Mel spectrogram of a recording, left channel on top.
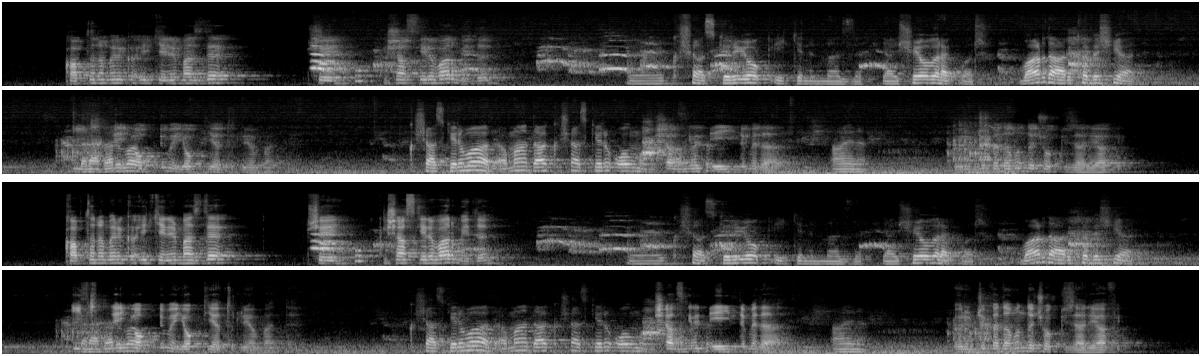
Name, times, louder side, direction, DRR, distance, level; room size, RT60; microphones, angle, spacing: voice 1, 0.6-2.3 3.1-4.9 12.7-14.9 18.5-19.8 21.5-23.2, right 3 dB, 85° right, 8 dB, 1.7 m, -24 dB
sound 1, 3.1-22.1, left 3 dB, 85° left, 3.9 m, -30 dB
voice 2, 6.2-9.9 10.2-11.4 12.8-13.3 16.0-19.2 20.3-20.6, left 2 dB, 35° left, 11 dB, 0.9 m, -22 dB
20.5 x 11.0 x 6.1 m, 0.84 s
head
